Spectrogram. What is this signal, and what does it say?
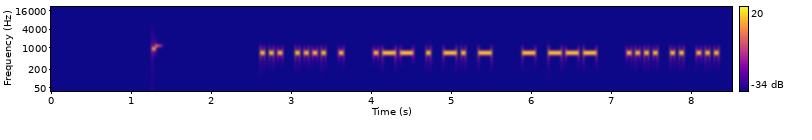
Morse code, heard as a keyed tone, about 22 wpm, 700 Hz. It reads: SHE WENT TO HIS
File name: practice / 22wpm / Sentences with 2-Word Phrases - 22wpm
